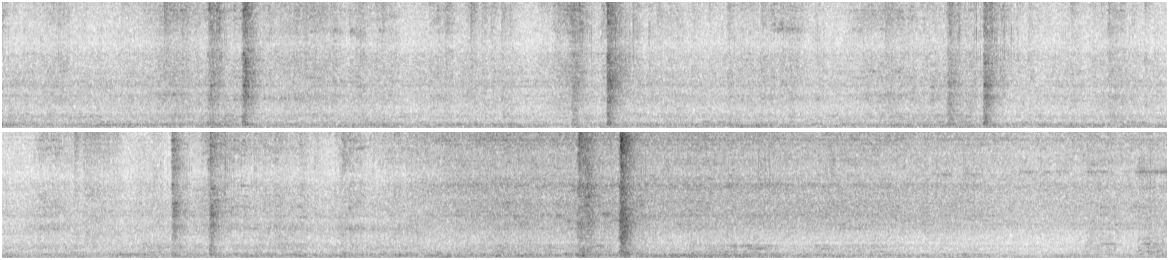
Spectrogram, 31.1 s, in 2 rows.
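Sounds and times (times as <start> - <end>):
train rumbling on track: 0.0 - 31.0
wheels clacking over rail joints: 2.1 - 9.0, 11.8 - 15.4, 16.0 - 20.9.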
